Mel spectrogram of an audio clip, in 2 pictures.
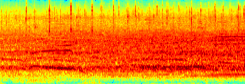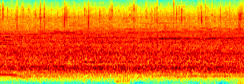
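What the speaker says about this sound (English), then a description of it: "The crowd getting excited at the CU Event Center" At the CU Event Center, a college basketball crowd watching Arizona State play Colorado cheers and applauds as a steady, fairly loud wash of noise that builds slightly partway through and stays constant.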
